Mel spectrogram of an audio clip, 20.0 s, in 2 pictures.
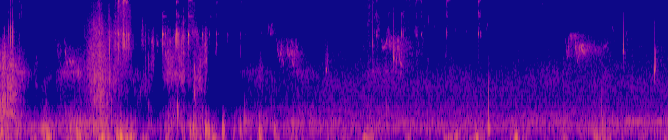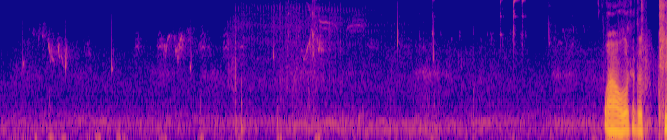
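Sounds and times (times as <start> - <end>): faint bird chirps: 2.4 - 4.7, 5.5 - 7.3, 8.4 - 19.0.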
